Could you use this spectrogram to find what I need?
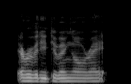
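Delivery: slightly fast, rattled-off delivery.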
